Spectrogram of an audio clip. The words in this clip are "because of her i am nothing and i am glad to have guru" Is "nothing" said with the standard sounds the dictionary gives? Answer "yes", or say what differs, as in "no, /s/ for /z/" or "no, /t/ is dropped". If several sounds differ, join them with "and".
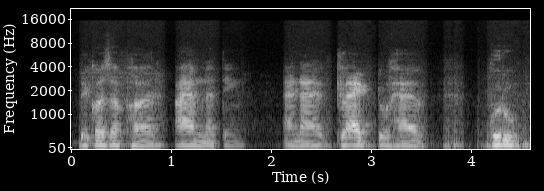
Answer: no, /t/ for /θ/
